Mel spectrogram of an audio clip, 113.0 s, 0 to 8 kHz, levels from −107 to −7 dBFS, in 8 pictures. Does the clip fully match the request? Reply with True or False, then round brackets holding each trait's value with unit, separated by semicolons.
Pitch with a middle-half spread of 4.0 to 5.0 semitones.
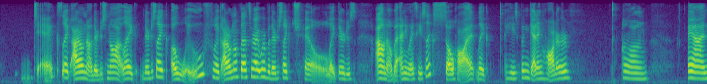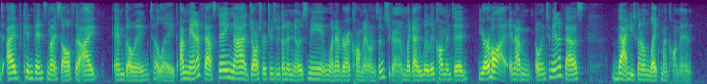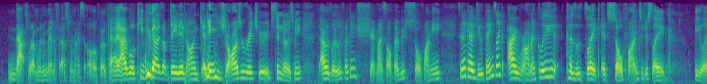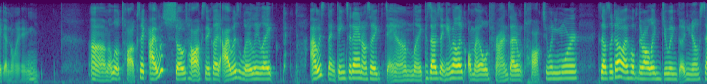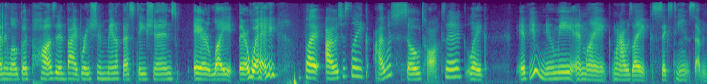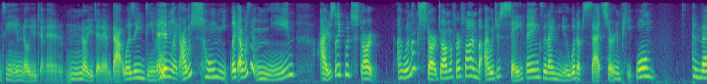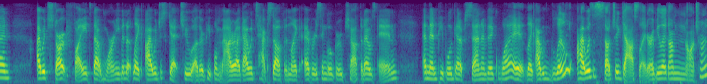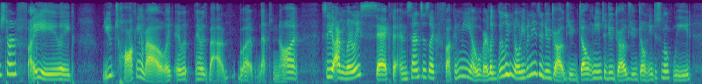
True (4.6 semitones)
